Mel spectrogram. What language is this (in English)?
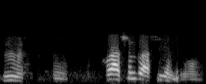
Odia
